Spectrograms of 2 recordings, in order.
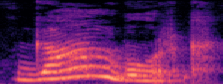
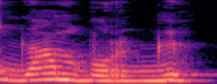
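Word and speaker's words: Гамбург: It's Gamorg. Hello Germany. Gamorg. So again you see in the end we have g voiced consonant g and again it's difficult to say gamorg gamorg nobody does that you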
